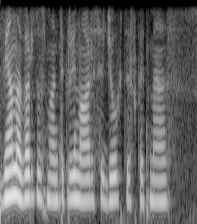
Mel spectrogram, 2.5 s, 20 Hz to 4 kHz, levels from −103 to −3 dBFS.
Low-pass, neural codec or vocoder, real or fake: 3.6 kHz; none; real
